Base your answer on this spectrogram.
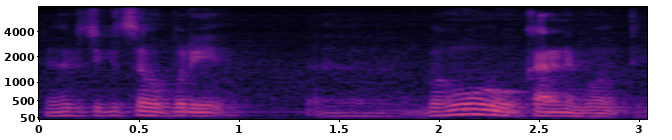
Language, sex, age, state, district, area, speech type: Sanskrit, male, 60+, Karnataka, Vijayapura, urban, spontaneous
